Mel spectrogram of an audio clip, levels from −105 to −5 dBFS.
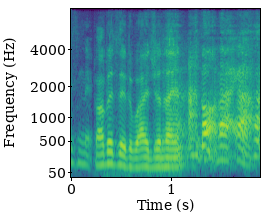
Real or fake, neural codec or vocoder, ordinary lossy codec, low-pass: fake; codec, 16 kHz, 1 kbps, X-Codec, HuBERT features, trained on LibriSpeech; none; none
